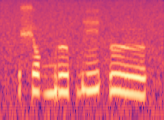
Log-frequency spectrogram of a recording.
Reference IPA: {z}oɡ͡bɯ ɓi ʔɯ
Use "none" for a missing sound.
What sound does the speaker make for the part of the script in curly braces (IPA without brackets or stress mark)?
ʃ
